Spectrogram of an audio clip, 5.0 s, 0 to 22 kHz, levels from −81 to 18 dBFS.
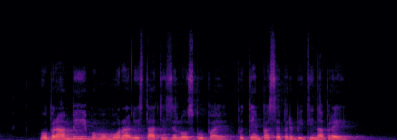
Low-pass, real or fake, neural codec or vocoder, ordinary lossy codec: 19.8 kHz; fake; vocoder, 44.1 kHz, 128 mel bands, Pupu-Vocoder; none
